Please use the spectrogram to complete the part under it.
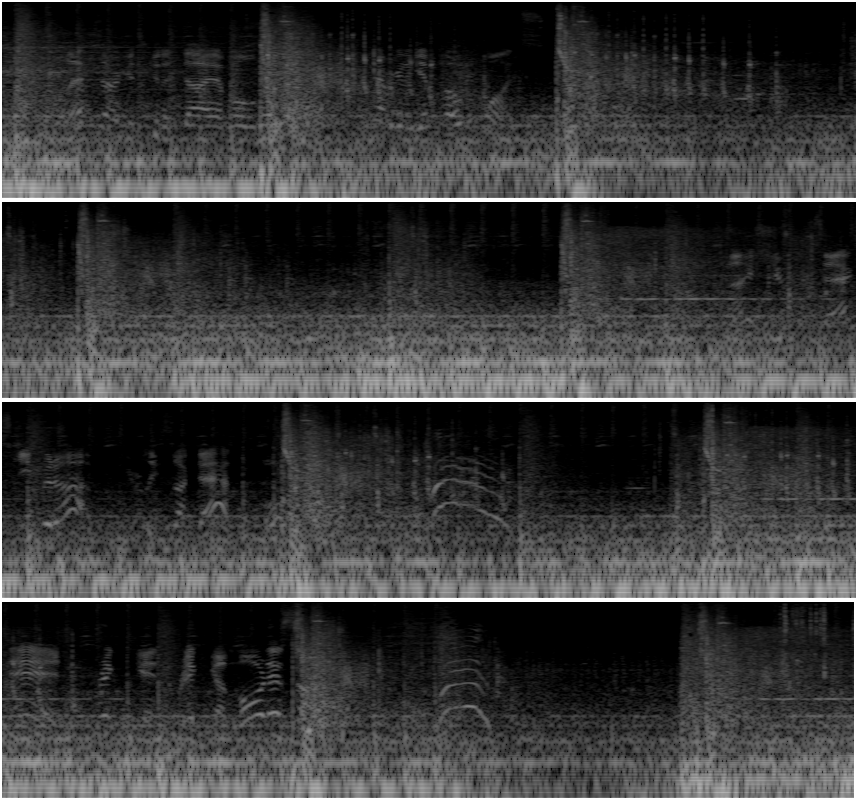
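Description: Bursts of video-game gunfire from Hitman: Absolution crack repeatedly over a dense, busy mix of explosions, mechanical clatter and ambient noise, with a voice talking throughout.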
